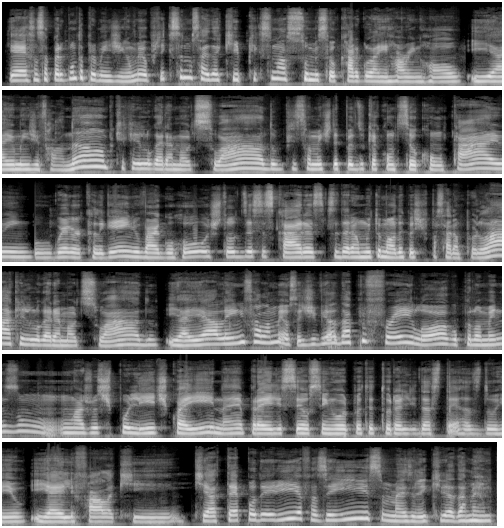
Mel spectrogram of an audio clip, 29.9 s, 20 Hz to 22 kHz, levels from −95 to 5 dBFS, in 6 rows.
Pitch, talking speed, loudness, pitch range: 200 Hz, 225 wpm, -16 LUFS, 185-225 Hz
